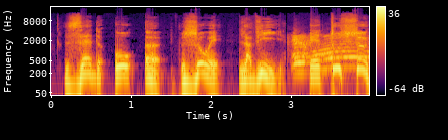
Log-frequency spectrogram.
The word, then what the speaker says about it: zoé: Et en grec, pour dire la vie de Dieu ou la vie éternelle, on se sert du même mot que l'on prononce, Zoé, Z-O-E, Zoé, la vie.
